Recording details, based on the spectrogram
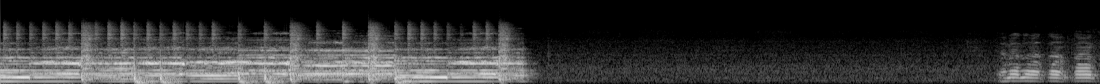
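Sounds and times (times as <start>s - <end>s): drum beat with keyboard tones: 0.0s - 5.4s
faint steady hiss: 5.4s - 11.0s.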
